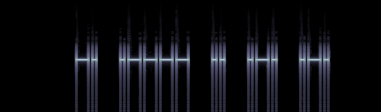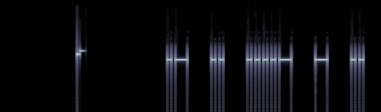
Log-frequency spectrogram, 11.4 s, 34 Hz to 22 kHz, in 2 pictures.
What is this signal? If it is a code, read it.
Morse code, heard as a keyed tone, about 20 wpm, spaced as for 15 wpm, 700 Hz. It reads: N1IRR AI4TI
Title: 055 Lesson 10g - Letter r - Call Signs 20wpm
